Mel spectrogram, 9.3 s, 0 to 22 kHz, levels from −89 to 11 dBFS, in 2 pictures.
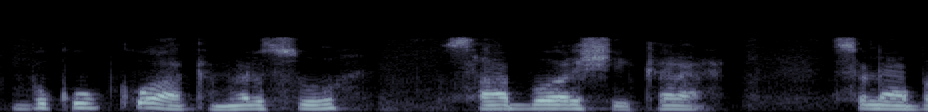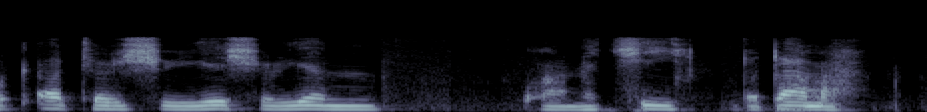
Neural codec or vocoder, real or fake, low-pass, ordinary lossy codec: codec, 44.1 kHz, 3.4 kbps, Pupu-Codec; fake; 5.4 kHz; none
